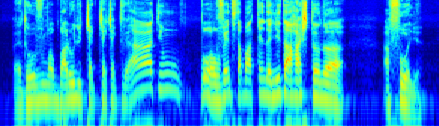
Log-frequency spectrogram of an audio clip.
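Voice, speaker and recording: In a quiet background, a man with a fairly high pitch talks at a fairly quick pace, his pitch swinging very widely. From Brazilian Amazon. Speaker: pilot and plane crash survivor. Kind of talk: casual interview. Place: studio. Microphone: studio mic.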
